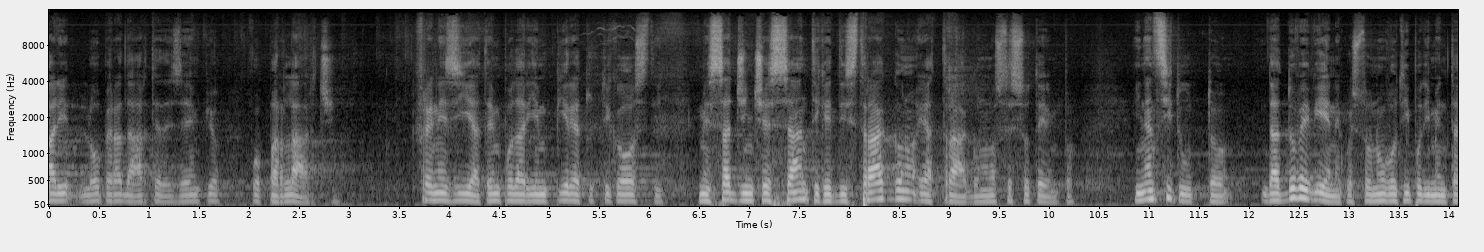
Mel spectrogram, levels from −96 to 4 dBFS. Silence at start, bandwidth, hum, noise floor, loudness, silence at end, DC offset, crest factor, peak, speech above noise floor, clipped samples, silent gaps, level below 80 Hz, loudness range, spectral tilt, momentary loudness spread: 0 s; 16 kHz; none; -57 dBFS; -28 LUFS; 0 s; under 0.1%; 18 dB; -10 dBFS; 28 dB; under 0.1%; none; -52 dBFS; 7 LU; -4.5 dB/octave; 14 LU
